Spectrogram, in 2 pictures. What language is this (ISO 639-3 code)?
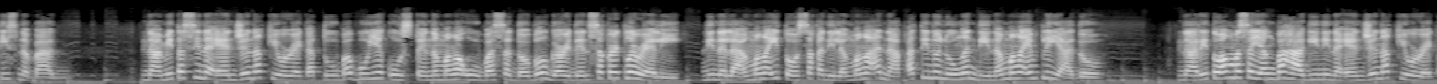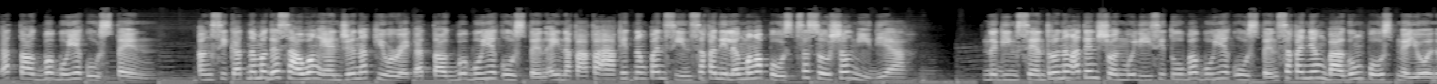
fil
